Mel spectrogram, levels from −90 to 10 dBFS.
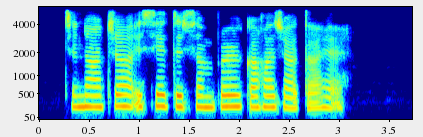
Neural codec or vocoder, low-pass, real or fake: codec, 44.1 kHz, 7.8 kbps, DAC; 5.4 kHz; fake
